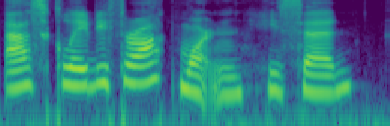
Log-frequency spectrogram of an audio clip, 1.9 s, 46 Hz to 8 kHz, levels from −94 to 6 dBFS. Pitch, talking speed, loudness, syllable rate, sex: 225 Hz, 155 wpm, -18 LUFS, 4.8 syllables/s, female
